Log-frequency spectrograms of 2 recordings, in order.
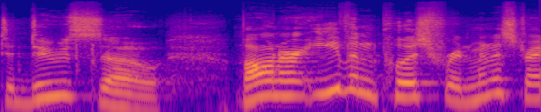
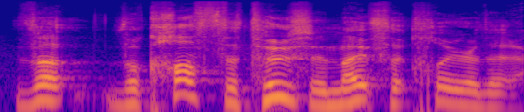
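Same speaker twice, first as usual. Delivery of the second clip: lisping Boehner impression; Daffy Duck lisp; 4 semitones lower than usual. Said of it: "I can't talk like Daffy Duck".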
